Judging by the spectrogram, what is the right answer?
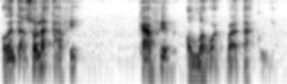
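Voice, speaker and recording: An older man with a Malaysian Malay accent giving a live religious talk, swinging between loud, high exhortation and low murmurs. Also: very animated, moderate pace, slight background noise. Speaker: religious speaker.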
